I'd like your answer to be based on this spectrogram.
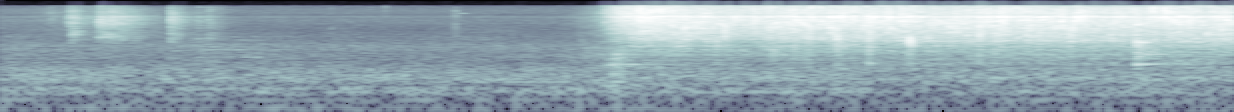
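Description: Onion and tomato fry in a pan: a quiet stretch of low sizzle with a few clicks, then a sudden loud, dense frying hiss that stays steady to the end, with no speech.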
